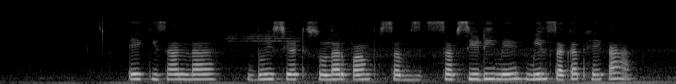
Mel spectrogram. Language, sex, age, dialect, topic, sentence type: Chhattisgarhi, female, 25-30, Northern/Bhandar, agriculture, question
